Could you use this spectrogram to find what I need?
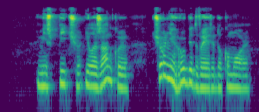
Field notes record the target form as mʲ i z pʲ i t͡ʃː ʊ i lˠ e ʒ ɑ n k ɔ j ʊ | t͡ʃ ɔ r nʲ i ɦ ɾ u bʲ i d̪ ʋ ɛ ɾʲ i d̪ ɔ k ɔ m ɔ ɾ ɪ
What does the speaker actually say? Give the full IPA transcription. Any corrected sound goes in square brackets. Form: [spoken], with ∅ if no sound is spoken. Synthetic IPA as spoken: mʲ i [ʒ] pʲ i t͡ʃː ʊ i lˠ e ʒ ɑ n k ɔ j ʊ | t͡ʃ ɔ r nʲ i ɦ ɾ u bʲ i d̪ ʋ ɛ ɾʲ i d̪ ɔ k ɔ m ɔ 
